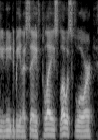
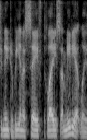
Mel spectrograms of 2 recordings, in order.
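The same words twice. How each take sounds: First: Deliberately slower, steady delivery; slowed down. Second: Fast auctioneer patter. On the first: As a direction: ease off the speed, spell it out. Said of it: "I'll try to slow it down". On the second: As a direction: rattle it off like an auctioneer. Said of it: "uh, auctioneer voice". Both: Real, not acted.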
